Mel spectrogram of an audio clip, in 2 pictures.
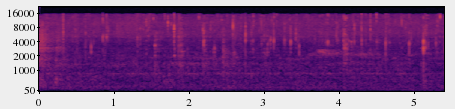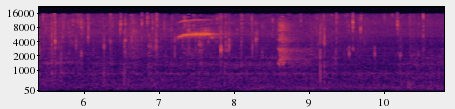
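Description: Cats eating wet cat food from a plastic tub, with many small wet chewing and lapping clicks. Two short high chirps stand out, one about seven seconds in and one near nine seconds.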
